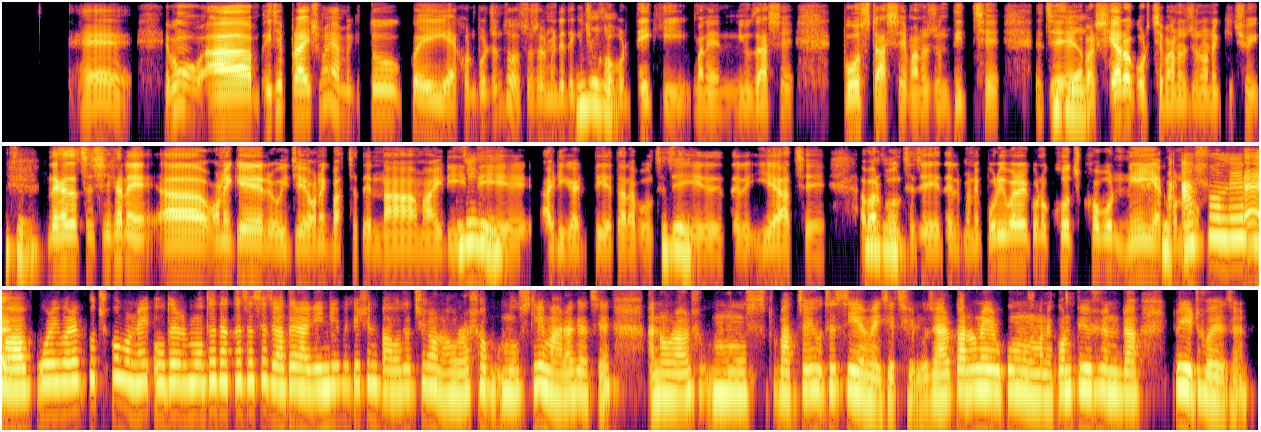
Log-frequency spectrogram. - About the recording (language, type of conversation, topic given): Bengali, unstructured, আপনার মনে হয় ভুয়া খবর আমাদের সমাজকে কীভাবে ক্ষতি করছে?
- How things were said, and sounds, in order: other background noise; in English: "আইডেন্টিফিকেশন"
